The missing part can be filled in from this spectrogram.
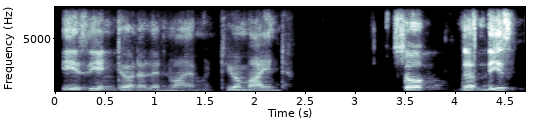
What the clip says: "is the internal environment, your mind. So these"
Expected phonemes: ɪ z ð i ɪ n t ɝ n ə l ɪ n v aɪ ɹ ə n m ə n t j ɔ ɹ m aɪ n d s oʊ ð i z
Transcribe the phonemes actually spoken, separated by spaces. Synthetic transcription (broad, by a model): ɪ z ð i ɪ n t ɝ n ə l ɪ n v aɪ ə m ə n t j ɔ m aɪ n d s oʊ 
